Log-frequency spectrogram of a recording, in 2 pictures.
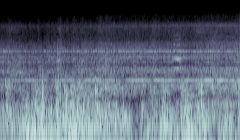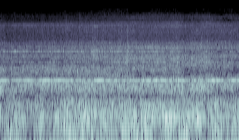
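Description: An electric locomotive hauling a passenger train approaches and passes close by, with a dense rumble of wheels on rail throughout. A steady high whine grows louder in the last few seconds as the locomotive draws level.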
